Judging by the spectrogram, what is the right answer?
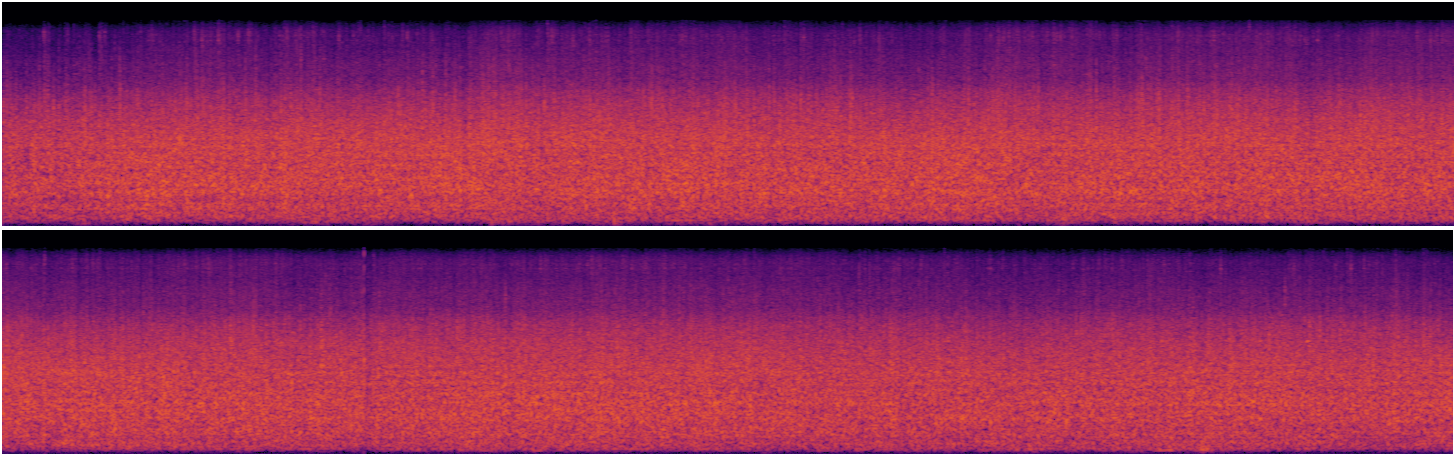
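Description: Hailstorm with heavy rain pounding on garden shrubs, lawn and patio: a steady, dense downpour of countless small impacts with no letup.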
